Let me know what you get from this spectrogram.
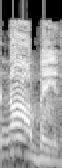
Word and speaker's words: Nabi: It comes from a Hebrew word, that is if you're studying the prophets in the Old Testament, a Hebrew word, N-A-B-I, pronounced Nabi.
